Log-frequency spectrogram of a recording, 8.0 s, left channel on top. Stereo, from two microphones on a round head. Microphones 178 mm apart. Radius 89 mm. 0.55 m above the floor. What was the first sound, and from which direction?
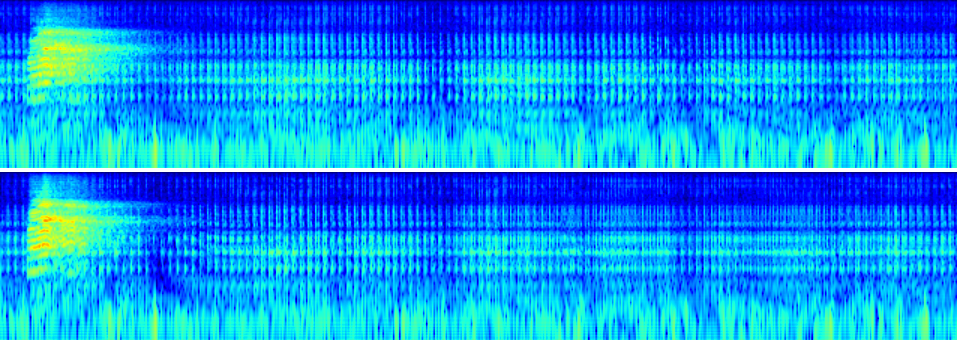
A cat meowing, 65° right (ahead or behind).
